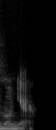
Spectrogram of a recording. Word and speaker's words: Monnier: Yeah, it's my name, Amanda Monnier.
